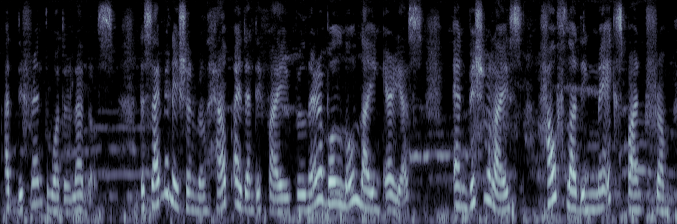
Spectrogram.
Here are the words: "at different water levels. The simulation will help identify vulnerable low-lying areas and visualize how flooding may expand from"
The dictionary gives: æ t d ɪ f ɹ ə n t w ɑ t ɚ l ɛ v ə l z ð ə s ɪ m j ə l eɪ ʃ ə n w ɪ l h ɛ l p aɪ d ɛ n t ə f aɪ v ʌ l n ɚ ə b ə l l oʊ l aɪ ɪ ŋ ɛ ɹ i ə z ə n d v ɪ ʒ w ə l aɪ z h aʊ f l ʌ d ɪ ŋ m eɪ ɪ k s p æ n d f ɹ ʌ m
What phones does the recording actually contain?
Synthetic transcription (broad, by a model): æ t d ɪ f ɹ ə n t w ɑ t ɚ l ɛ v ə l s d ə s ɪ m j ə l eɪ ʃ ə n w ɪ l h ɛ l p aɪ d ɛ n t ə f aɪ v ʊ l n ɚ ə b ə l l oʊ l aɪ ɪ ŋ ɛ ɹ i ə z ə n d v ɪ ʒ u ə l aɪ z h aʊ f l ʌ d ɪ ŋ m eɪ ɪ k s p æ n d f ɹ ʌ m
